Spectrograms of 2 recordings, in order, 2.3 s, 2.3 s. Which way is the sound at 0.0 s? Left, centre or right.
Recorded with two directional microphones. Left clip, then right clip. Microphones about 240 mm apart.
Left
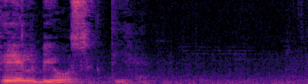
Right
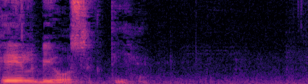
Right.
